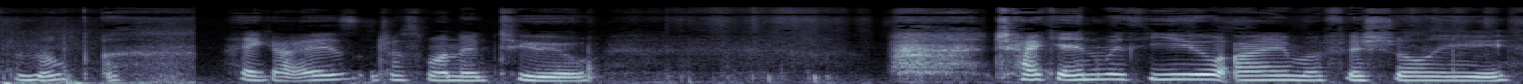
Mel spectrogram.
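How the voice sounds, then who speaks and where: Very slow, with long pauses, her medium-pitched voice stays steady and has a darkish tone as she vlogs about books from her small bedroom. She's a young woman in her twenties, chatty and rambling with lots of fillers, her voice worn and weakening, and a faint hiss or hum sits underneath.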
